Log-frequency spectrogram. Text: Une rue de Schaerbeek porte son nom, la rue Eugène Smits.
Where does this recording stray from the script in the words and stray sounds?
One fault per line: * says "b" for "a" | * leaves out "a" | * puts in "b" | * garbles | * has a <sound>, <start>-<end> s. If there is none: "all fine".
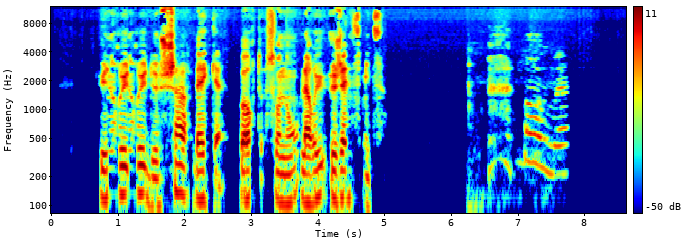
* puts in "rue"
* has a laugh, 6.2-7.8 s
